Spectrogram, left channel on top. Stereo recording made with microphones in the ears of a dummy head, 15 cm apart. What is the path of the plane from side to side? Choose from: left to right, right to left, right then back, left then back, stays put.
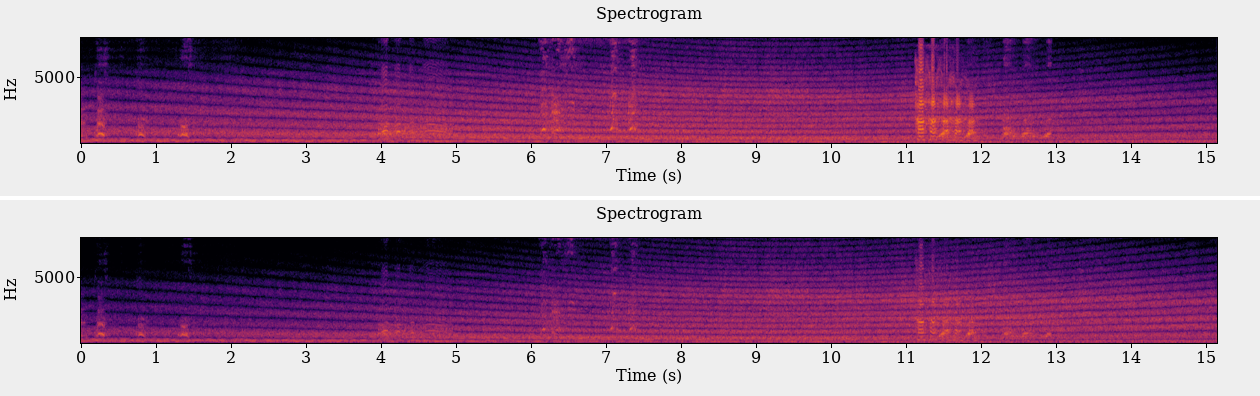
left to right.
